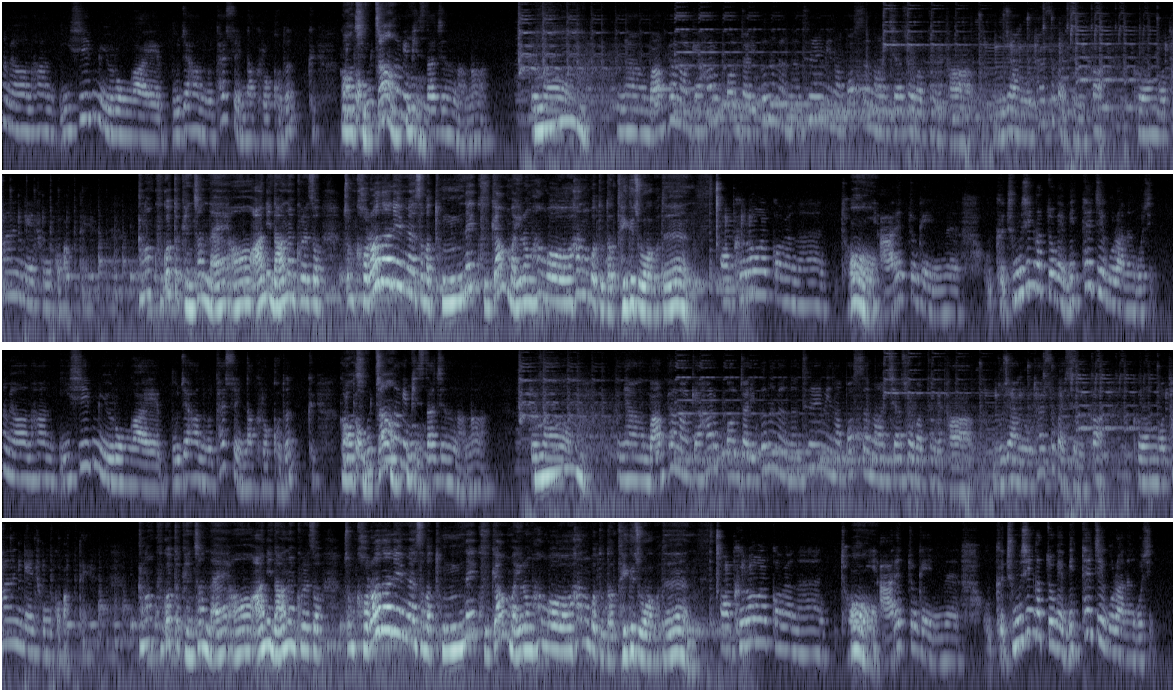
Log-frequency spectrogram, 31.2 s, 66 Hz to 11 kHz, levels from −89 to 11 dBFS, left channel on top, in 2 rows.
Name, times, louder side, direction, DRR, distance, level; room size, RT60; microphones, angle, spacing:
voice 1, 0.0-6.5 7.0-7.6 8.2-14.7 15.1-16.8 25.2-30.9, right 1 dB, 80° right, 1.0 m, -32 dB
voice 2, 4.5-5.7 7.1-7.8 17.4-24.9 26.9-27.3, equal, 75° left, 0.5 m, -21 dB
sound 1, 6.8-25.7, left 2 dB, 50° left, 0.9 m, -39 dB
3.5 x 2.1 x 2.3 m
head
